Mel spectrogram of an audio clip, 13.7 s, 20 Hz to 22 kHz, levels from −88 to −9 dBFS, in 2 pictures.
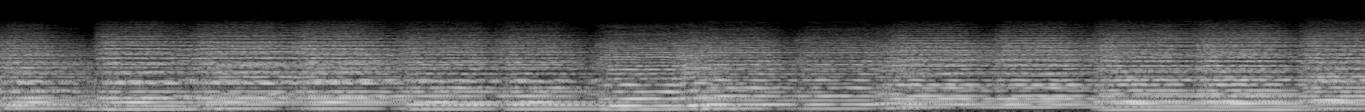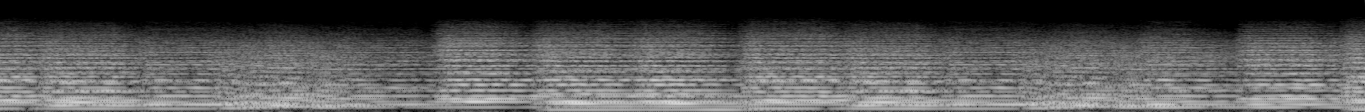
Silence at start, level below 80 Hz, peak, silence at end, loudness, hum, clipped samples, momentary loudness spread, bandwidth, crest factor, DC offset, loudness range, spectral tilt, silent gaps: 0 s; -64 dBFS; -10 dBFS; 0 s; -26 LUFS; none; under 0.1%; 5 LU; 10.5 kHz; 14 dB; under 0.1%; 1 LU; -5 dB/octave; none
